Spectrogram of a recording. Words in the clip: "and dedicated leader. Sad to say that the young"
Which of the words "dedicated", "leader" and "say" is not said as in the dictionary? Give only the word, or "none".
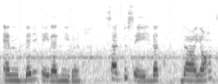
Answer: leader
